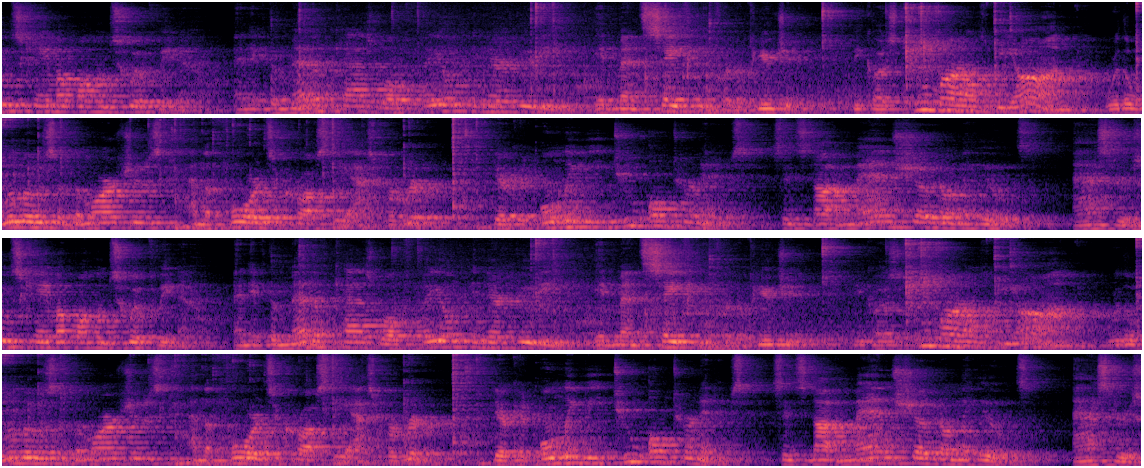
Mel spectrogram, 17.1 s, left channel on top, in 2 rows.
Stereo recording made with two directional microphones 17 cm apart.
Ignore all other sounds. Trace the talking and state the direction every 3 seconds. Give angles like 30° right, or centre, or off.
30° right, 10° right, 40° left, centre, 30° right, 30° right.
